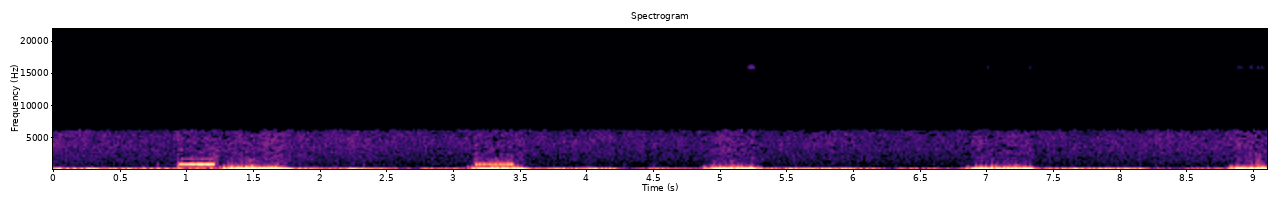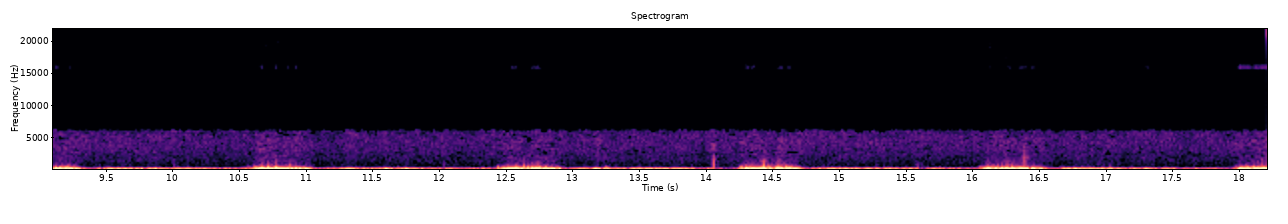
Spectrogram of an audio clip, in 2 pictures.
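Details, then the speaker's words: Repeated low, snoring-like rumbling breath sounds: low-pitched wheeze, also called sonorous rhonchus. "that's uh low pitch wheezing sound okay"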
